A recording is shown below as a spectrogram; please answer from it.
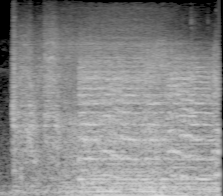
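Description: A car engine cranking and starting as the ignition key is turned. About a second in, loud music comes in over it.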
